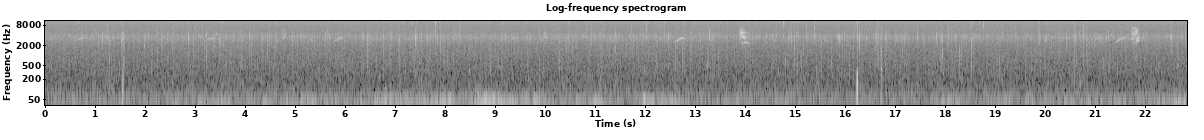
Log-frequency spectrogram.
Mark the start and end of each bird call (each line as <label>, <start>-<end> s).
House Finch (Haemorhous mexicanus), 0.5-0.8 s
House Finch (Haemorhous mexicanus), 3.1-3.4 s
House Finch (Haemorhous mexicanus), 5.7-6.0 s
Hawaii Amakihi (Chlorodrepanis virens), 10.0-10.1 s
House Finch (Haemorhous mexicanus), 12.5-12.8 s
Hawaii Amakihi (Chlorodrepanis virens), 13.9-14.2 s
House Finch (Haemorhous mexicanus), 21.3-21.7 s
Hawaii Amakihi (Chlorodrepanis virens), 21.8-21.9 s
